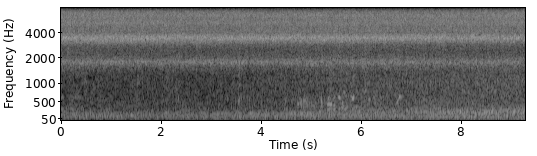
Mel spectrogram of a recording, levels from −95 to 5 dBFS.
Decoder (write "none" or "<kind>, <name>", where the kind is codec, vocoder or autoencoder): vocoder, Vocos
